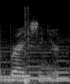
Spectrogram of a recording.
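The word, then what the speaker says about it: Brisingr: Hasta donde yo investigué se pronuncia Brysinger pero pues ya depende de mucho de las traducciones y demás.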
